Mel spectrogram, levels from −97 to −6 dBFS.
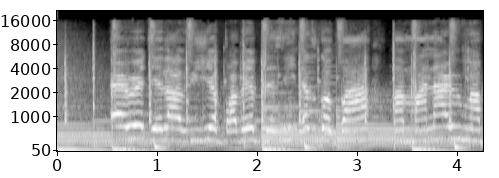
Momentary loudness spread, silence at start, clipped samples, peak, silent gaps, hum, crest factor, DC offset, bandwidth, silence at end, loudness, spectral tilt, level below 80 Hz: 5 LU; 0 s; under 0.1%; 0 dBFS; none; none; 12 dB; under 0.1%; 17 kHz; 0 s; -12 LUFS; -4 dB/octave; -22 dBFS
